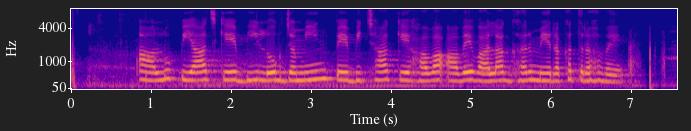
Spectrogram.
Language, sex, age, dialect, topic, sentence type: Bhojpuri, female, 18-24, Northern, agriculture, statement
